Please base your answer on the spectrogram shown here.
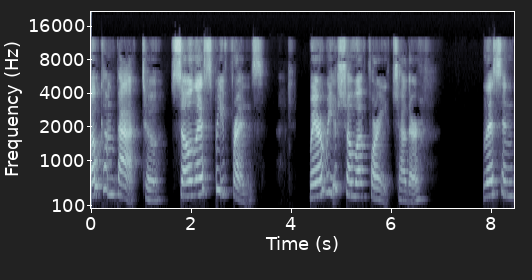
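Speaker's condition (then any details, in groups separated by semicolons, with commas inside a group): Cerebral palsy; affects muscles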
